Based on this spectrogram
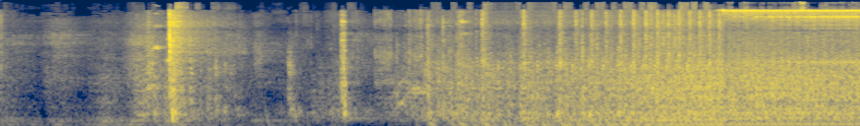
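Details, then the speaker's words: Craftsman self-propelled mower with replacement engine swapped in, testing self-propel after belt check: a couple of sharp pull-start tugs, then it catches and settles into a smooth, even run; good runner. Normal running. "Good runner. Happy with how that turned out."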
